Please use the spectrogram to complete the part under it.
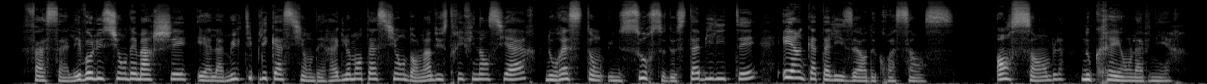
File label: corporate, French, female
